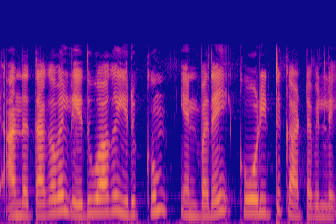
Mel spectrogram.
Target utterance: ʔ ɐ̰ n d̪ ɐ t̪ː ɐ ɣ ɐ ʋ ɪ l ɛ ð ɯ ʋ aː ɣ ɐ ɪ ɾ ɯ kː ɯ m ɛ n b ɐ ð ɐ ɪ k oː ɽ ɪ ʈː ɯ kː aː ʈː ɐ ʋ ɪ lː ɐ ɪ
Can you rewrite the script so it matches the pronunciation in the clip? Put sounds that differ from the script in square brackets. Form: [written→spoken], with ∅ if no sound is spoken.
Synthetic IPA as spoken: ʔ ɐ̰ n d̪ ɐ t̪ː ɐ ɣ ɐ ʋ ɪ l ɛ ð ɯ ʋ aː ɣ ɐ ɪ ɾ ɯ kː ɯ m ɛ n b ɐ ð ɐ ɪ k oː ɽ ɪ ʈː ɯ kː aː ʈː ɐ ʋ ɪ lː ɐ ɪ

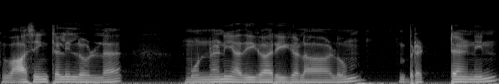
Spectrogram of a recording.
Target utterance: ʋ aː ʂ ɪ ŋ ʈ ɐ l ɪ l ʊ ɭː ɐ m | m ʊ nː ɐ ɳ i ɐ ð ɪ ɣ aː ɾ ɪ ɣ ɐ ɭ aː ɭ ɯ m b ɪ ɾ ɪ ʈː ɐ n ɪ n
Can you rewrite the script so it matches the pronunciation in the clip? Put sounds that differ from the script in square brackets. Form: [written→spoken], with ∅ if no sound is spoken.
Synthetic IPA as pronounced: ʋ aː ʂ ɪ ŋ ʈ ɐ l ɪ l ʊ ɭː ɐ [m→∅] | m ʊ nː ɐ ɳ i ɐ ð ɪ ɣ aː ɾ ɪ ɣ ɐ ɭ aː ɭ ɯ m b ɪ ɾ ɪ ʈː ɐ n ɪ n

